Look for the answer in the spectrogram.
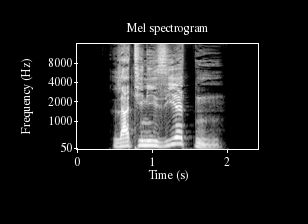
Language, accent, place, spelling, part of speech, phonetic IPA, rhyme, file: German, Germany, Berlin, latinisierten, adjective / verb, [latiniˈziːɐ̯tn̩], -iːɐ̯tn̩, De-latinisierten.ogg
- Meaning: inflection of latinisieren: 1. first/third-person plural preterite 2. first/third-person plural subjunctive II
